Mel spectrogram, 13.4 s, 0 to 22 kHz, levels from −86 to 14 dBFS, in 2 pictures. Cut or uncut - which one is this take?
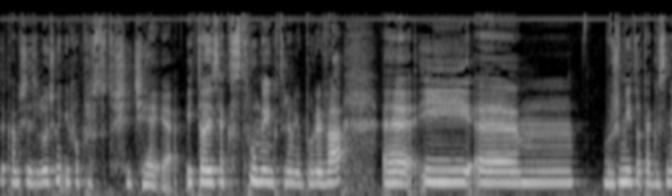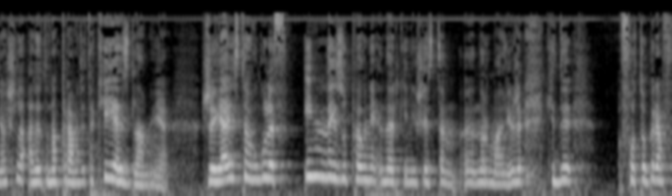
uncut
